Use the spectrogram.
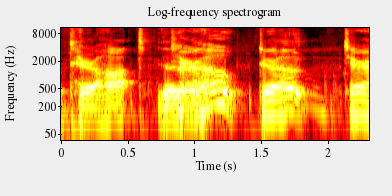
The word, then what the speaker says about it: Terre Haute: And the next week, we got asked to play a festival in, I don't know how to pronounce the town. It's somewhere in Indiana. It's Terre Haute.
